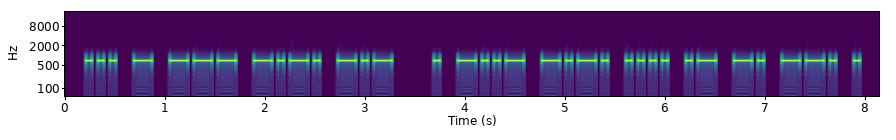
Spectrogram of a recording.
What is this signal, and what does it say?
Morse code, heard as a keyed tone, about 20 wpm, 700 Hz. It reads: STOCK EXCHANGE
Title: Sentences from Top 1000 Words - Review Part 6 - 20wpm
